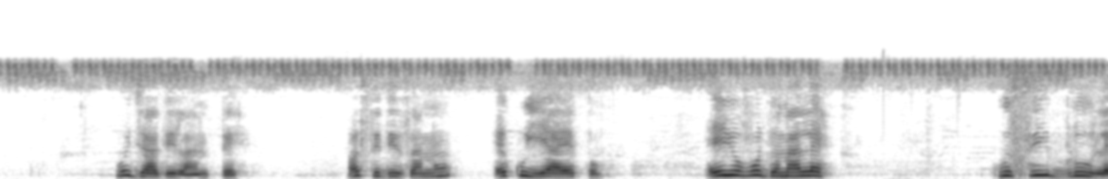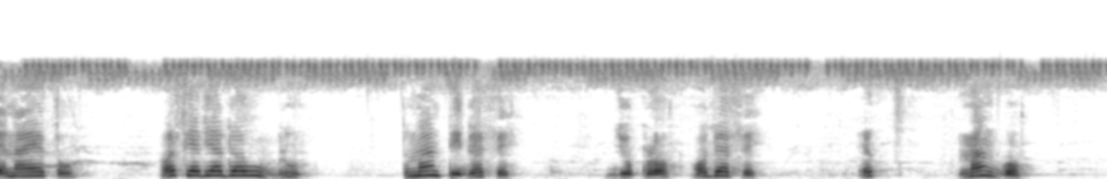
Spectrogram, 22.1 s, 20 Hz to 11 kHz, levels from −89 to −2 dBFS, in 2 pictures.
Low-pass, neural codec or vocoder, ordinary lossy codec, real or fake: 7.2 kHz; none; AAC, 48 kbps; real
